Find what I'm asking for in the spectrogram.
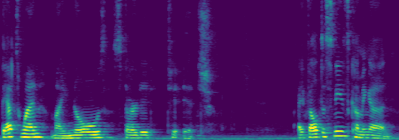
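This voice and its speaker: A woman reading a children's storybook as an indignant male wolf telling his side in a conversational way with dramatic pauses. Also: low voice, a little mellow, slight background noise. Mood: mock-innocent storytelling. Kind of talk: animated children's storybook read-aloud.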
